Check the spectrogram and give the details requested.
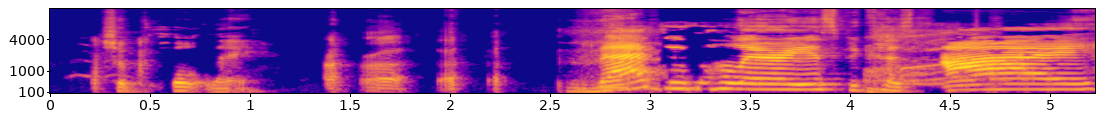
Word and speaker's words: Chipotle: because I've heard this why does everyone over the age of 40 pronounce Chipotle chipot instead of Chipotle that is hilarious because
